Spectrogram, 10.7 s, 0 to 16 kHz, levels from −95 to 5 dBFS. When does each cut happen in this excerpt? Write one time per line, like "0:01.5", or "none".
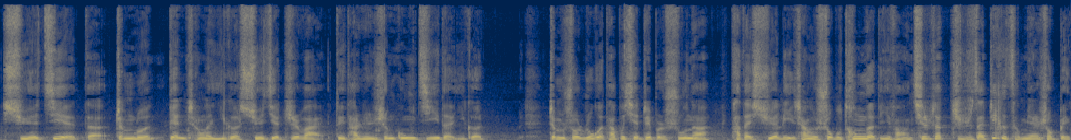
none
